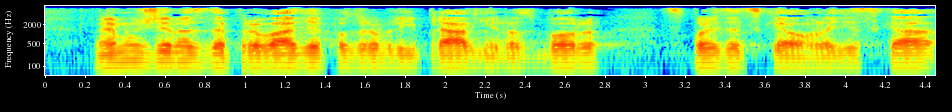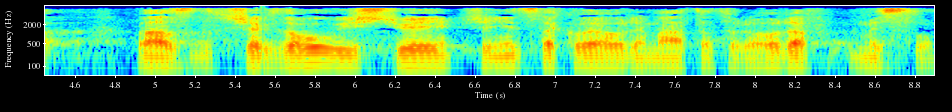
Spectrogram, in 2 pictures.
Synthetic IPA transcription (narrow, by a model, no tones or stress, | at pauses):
nɛmuːʒɛmɛzdɛpɾo̞vaːɟɛt̪̚po̞d̪ɾo̞bniːpɾaːvɲiɾo̞zbo̞ɾ | spo̞lɪt̪ɪt͡skɛːɦoɦlɛɟɪska | vaːsfʃaɡzno̞vuʔujɪscujɪʒ̥ɛɲɪt͡st̪ako̞vɛːɦo̞nɛmaːt̪at̪o̞do̞ɦo̞dafʔuːmɪslu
